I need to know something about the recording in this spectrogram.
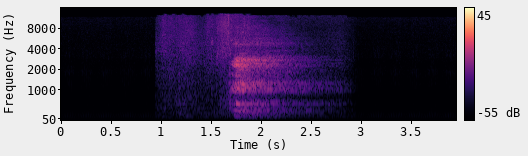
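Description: An adult man lets out a loud shout.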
